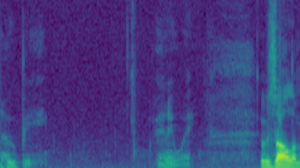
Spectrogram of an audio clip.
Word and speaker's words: Hupe: of our last name because of the pronunciation hoopie anyway it was all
